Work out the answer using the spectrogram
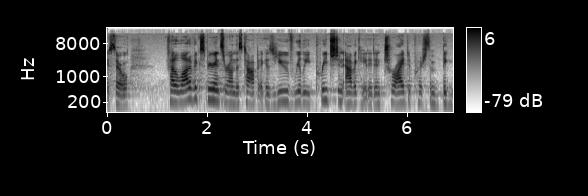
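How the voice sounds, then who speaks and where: A woman moderating a panel, introducing a guest and asking long questions. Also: on the low side. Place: conference hall. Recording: reverberant conference hall.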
